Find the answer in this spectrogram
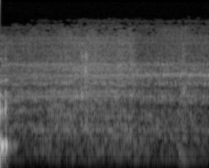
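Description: A man's voice finishes a word right at the start, then faint, steady outdoor background hiss with nothing distinct in it.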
